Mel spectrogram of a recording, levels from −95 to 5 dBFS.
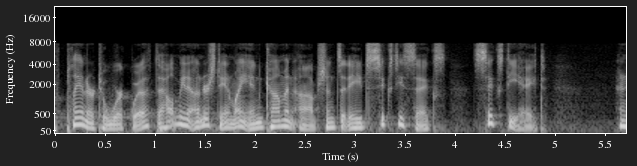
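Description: Speech recording with no technical faults audible anywhere in the clip.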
